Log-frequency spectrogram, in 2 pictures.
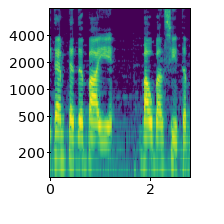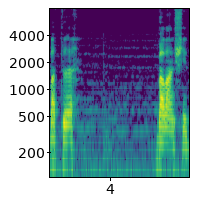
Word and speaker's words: Baobhan Sith: Then the second I'm actually very tempted by Baobhan Sith, but Baobhan Sith technically is how it's said, but there is another.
